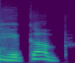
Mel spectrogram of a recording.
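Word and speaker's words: hiccup: हिकअप, हिचकी, बड़ा बहुत डिफरेंट लफ्ज़, हिचकी आती है ना, हिचकी लग जाती है, तो इसकी इंग्लिश है हिकअप, बिल्कुल जैसे कप। दो, अगरचे, दो, लाइक ओ इन गो, जैसे गो में आपकी आवाज़ आती है, थॉट।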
